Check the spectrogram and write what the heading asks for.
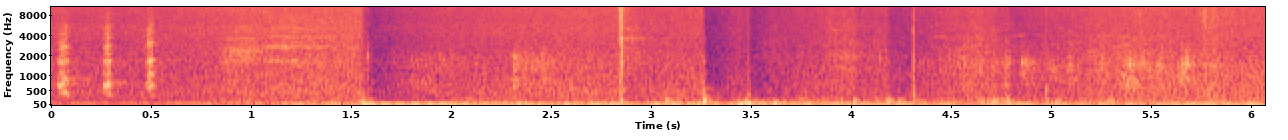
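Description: Brief laughter in short choppy bursts at the start, then wind buffeting the microphone: a low rumble with a few sharp knocks from about a second and a half in.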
